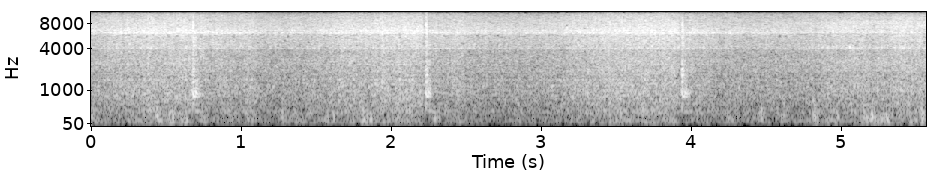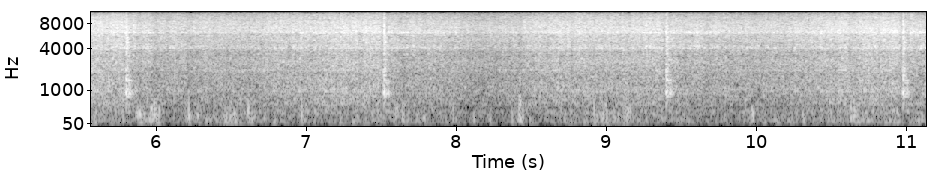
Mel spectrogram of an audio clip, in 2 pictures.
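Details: 2006 Dodge Ram 1500 5.7 V8 on cold start: rough idle with a sharp knock about every 1.5 seconds; happens only when the block is cold, and the check engine light stays off.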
